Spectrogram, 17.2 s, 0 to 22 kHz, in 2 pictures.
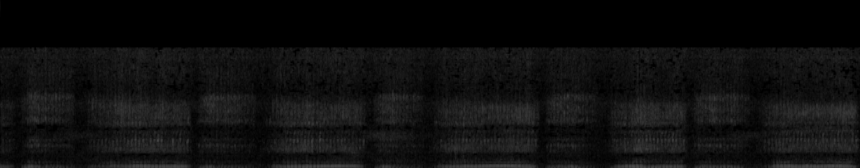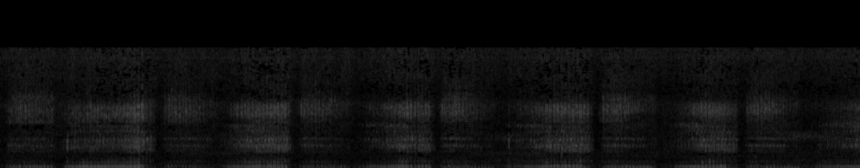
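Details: Felix, a domestic cat, purring in May 2019; rhythmic low rumble repeating about forty times a minute, loud pulses alternating with softer breath gaps, steady throughout.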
